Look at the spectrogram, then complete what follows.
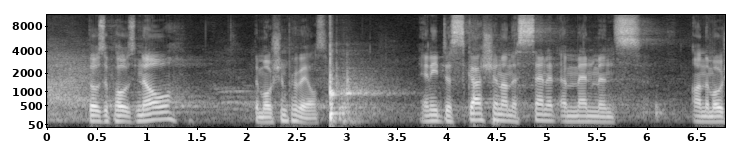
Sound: chorus of ayes

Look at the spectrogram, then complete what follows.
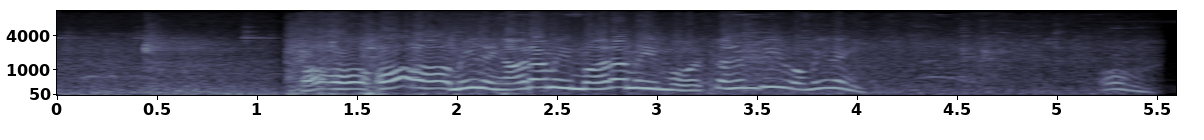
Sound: speaking foreign language

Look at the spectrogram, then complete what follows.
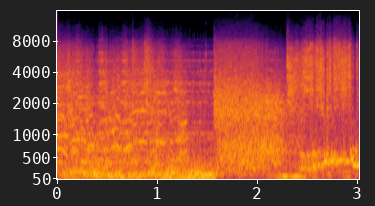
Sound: gunshot

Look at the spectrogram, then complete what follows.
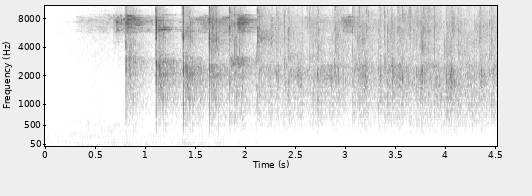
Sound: audience claps

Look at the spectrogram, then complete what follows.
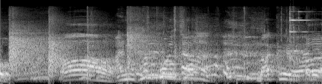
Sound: laughing

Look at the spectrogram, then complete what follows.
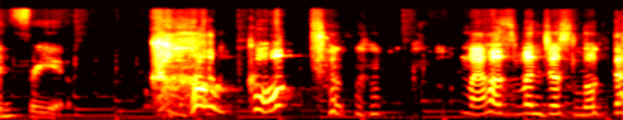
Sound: chuckles

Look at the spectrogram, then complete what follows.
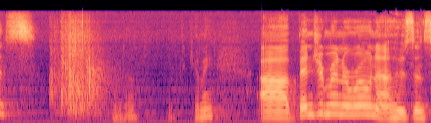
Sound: clap smack

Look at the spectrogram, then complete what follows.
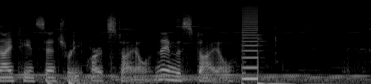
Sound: buzzer

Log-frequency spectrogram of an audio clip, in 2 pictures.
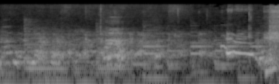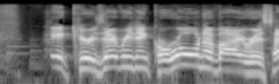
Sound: light laughter

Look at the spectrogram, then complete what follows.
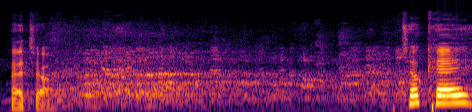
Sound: audience laughs

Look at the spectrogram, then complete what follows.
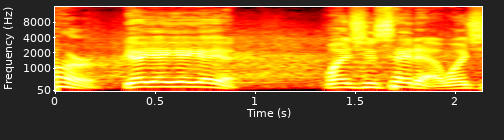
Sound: congregation laughs

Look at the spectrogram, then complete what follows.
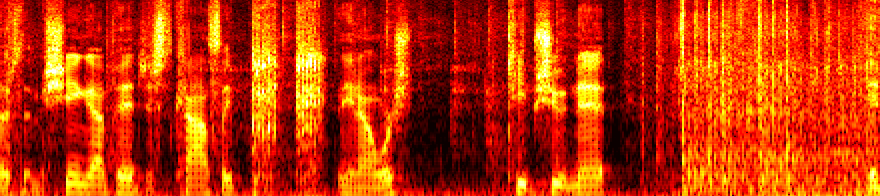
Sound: gunfire sounds

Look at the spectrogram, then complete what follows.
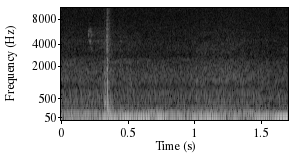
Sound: car door closes

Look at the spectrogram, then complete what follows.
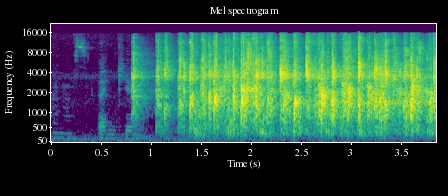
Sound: applause

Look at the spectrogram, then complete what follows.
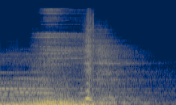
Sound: suspenseful music plays; gasps

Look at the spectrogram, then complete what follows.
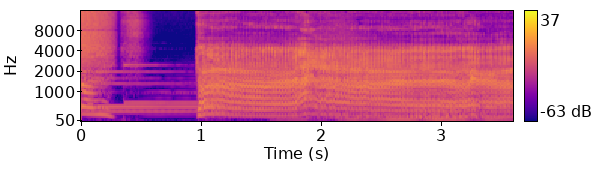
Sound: growls

